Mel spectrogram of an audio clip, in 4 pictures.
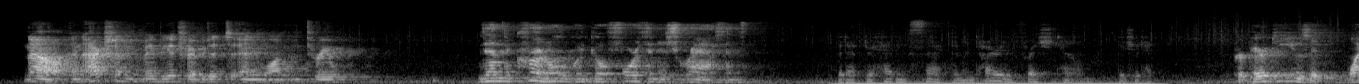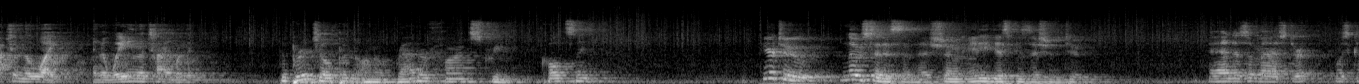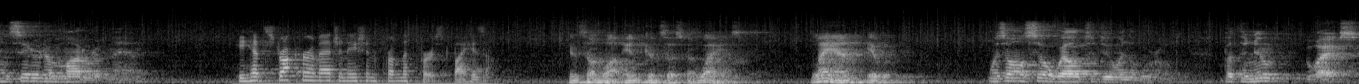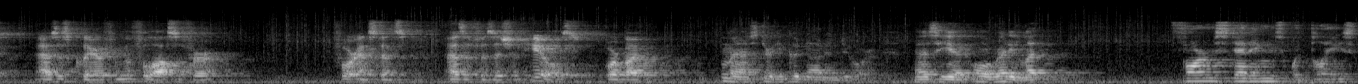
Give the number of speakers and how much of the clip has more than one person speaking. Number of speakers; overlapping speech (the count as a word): nine, no overlap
